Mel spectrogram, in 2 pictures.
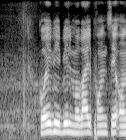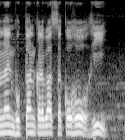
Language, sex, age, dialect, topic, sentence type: Magahi, male, 18-24, Northeastern/Surjapuri, banking, question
